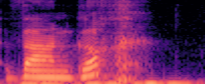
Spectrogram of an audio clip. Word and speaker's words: van Gogh: Gogh is actually pronounced van Gogh yeah it totally sounds like a cough van Gogh was a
